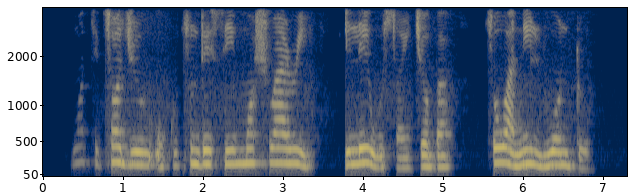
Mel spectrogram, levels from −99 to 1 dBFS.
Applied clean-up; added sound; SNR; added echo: none; none; none; none.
